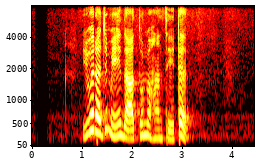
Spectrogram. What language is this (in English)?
Sinhala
